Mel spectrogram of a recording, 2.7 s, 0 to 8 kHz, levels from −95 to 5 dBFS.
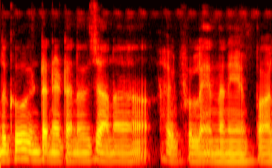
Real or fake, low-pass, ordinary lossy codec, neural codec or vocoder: real; none; none; none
